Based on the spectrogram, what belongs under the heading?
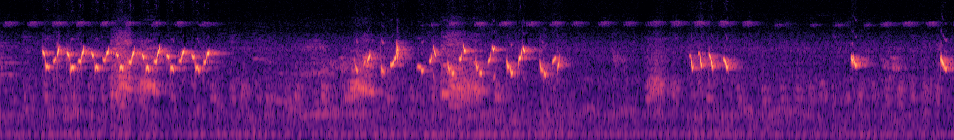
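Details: Yellow-vented bulbul lure sound for provoking song: a rapid bubbling run of repeated chirps for nearly two seconds, then warbled jumbled phrases and short trailing chirp groups, backed by a low electrical hum.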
